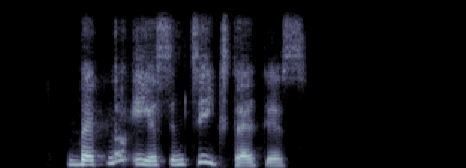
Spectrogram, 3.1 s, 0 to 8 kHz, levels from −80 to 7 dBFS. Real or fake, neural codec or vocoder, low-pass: fake; codec, 32 kHz, 1.9 kbps, SNAC; 7.2 kHz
